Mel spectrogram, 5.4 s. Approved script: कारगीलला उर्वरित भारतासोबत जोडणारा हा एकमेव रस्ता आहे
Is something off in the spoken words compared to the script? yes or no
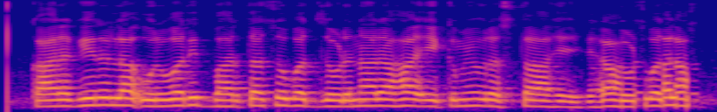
yes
